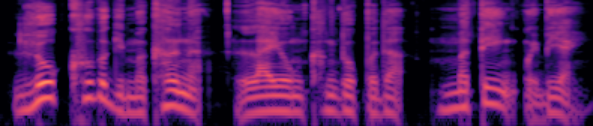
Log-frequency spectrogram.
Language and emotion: Manipuri, neutral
